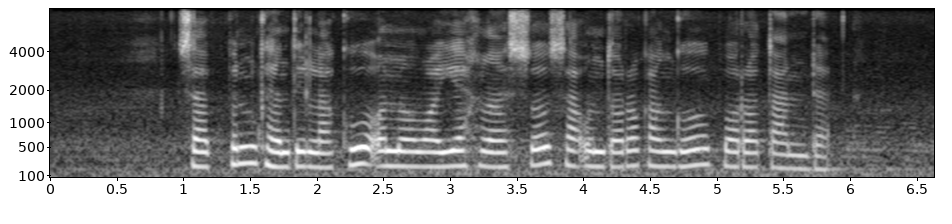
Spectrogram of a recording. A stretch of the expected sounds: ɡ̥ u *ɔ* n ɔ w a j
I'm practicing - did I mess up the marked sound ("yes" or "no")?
no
